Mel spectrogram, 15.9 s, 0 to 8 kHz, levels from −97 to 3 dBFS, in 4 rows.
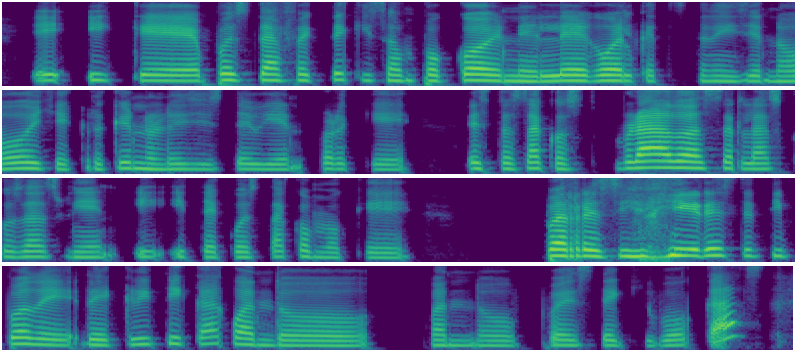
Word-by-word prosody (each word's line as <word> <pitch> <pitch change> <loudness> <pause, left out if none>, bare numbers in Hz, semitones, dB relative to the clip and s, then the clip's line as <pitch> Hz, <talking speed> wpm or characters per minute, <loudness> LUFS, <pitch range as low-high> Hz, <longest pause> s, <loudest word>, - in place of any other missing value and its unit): eh, 210 -1 -2
y 220 -1 -3
que, 195 -1 +3
pues, 220 -1 +2
te 220 - +4
afecte, 210 +2 -2
quizá, 205 -1 -4
un 195 - -5
poco 200 +2 +3
en 190 -2 +3
el 185 +2 +3
ego, 200 0 +5
el 195 -1 +4
que 185 - -8
te - - -43
estén 190 - -10
diciendo: 185 0 -3
"Oye, 200 -3 -1
creo 185 -1 -10
que 215 +3 -3
no 195 -2 -1
lo 185 - -4
hiciste 185 0 -7
bien". 180 0 -6
Porque 180 -3 -8 0.3
estás 200 -1 -4
acostumbrado 220 +4 +5
a - - +8
hacer 215 -1 -2
las 195 0 -3
cosas 195 0 -4
bien, 185 -1 -6
y 195 - -8
y - - -8
te 190 - -6
cuesta 190 +1 -7
como 180 -5 -6
que, 170 +2 -8 0.6
pues, 230 -1 +8
recibir 215 +2 +6
este 240 -2 +1
tipo 225 +1 -1
de 195 -3 0
de 190 -1 -1
crítica 225 +3 -4
cuando 175 -5 -1 0.3
cuando, 175 -2 -6
pues, 185 0 -5
te 180 - -3
equivocas. 185 - -3
195 Hz, 190 wpm, -22 LUFS, 185-210 Hz, 0.6 s, a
